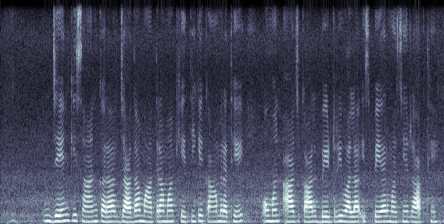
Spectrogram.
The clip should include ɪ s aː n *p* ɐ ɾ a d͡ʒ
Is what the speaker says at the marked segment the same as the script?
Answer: no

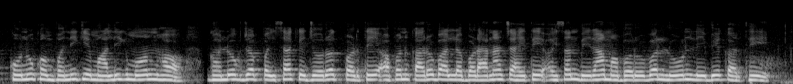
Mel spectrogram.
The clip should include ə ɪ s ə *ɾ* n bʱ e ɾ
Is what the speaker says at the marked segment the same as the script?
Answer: no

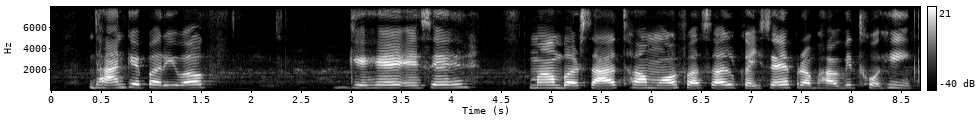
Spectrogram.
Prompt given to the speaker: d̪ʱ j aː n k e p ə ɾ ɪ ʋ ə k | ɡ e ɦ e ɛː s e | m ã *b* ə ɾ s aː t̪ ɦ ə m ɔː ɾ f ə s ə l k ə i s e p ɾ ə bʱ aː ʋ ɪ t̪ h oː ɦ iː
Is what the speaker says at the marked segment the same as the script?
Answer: yes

